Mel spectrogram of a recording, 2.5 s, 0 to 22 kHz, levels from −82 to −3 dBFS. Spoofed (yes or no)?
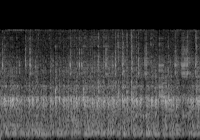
no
